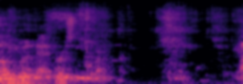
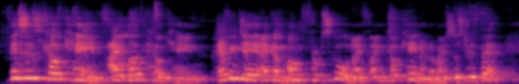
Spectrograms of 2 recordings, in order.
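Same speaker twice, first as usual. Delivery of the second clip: put-on higher, louder proud kid declaration; proud announcement; 5 semitones higher, 4 dB louder than usual. Child showing everyone at stand-up time, proud announcement. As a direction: announce it brightly to the whole room.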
